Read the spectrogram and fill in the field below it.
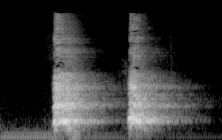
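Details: Halloween scene with a Dobermann giving two loud, abrupt barks about three quarters of a second apart, each fading quickly, over a faint low hum indoors.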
